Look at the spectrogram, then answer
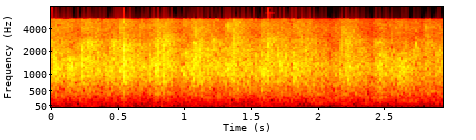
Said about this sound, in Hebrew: אפשר, אפשר כפיים לבורא עולם.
